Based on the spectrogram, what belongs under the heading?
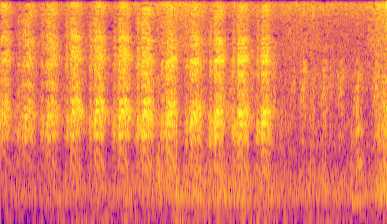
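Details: Arrow-marked babblers? No, only "babbler": babblers calling from a leadwood tree at a waterhole in the Kalahari on an afternoon safari, giving contact calls in a harsh, raspy chorus, rapid scratchy bursts about twice a second.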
